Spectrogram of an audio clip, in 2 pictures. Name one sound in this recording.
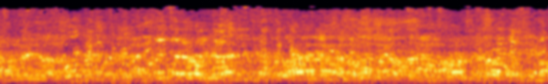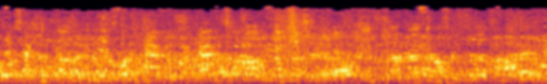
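Several men talk loudly and agitatedly over each other close by.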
